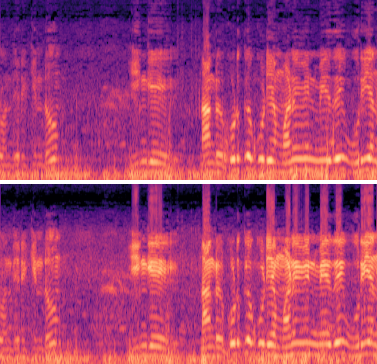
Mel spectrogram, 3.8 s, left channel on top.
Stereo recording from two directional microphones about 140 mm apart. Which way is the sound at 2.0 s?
35° left (ahead or behind).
